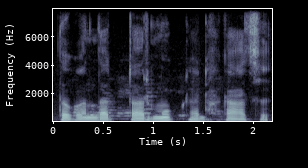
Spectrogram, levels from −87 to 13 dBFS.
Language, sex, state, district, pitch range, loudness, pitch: Bengali, male, West Bengal, Alipurduar, 95-100 Hz, -21 LUFS, 100 Hz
